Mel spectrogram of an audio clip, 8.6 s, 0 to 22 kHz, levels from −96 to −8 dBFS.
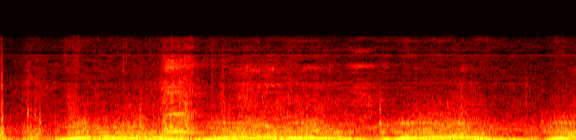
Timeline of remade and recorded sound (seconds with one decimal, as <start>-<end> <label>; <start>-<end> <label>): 0.0-0.8 recorded; 0.8-1.7 remade; 1.7-3.1 recorded; 3.1-8.1 remade; 8.1-8.6 recorded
